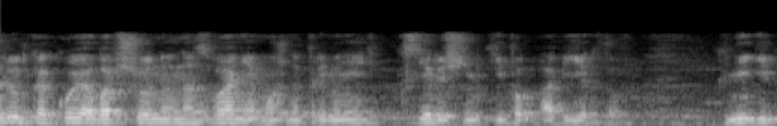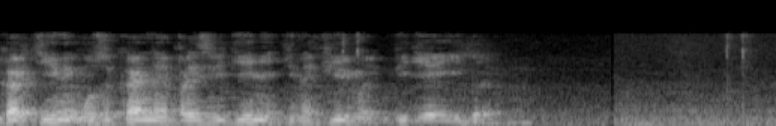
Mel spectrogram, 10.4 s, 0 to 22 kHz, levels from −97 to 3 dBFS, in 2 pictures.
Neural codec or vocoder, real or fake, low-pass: none; real; 7.2 kHz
